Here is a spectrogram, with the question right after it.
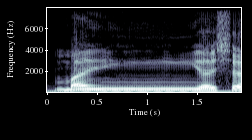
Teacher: من یشاء، من یشاء نہیں ہے، من یشاء ہے، نون ساکن کے بعد آگے یا ہے، حروف یرملون میں سے، تو یہاں پر ادغام مع الغنہ ہوگا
